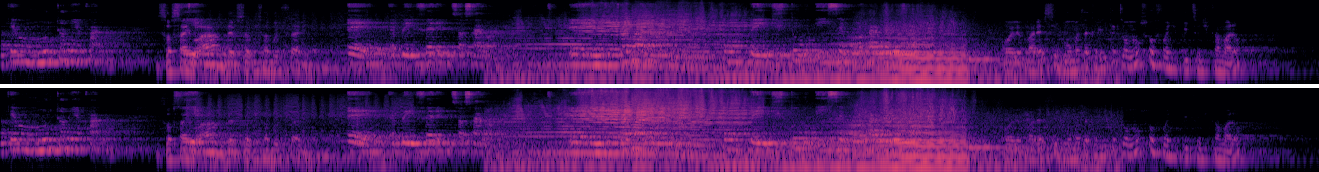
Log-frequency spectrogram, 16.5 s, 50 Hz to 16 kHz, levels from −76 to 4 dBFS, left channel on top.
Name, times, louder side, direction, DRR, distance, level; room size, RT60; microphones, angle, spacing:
voice 1, 0.0-1.8 2.2-2.5 4.3-6.2 6.7-8.6 9.0-11.6, right 1 dB, 15° right, -3 dB, 4.9 m, -38 dB
voice 2, 1.9-4.0 12.5-15.6, left 2 dB, 55° left, 8 dB, 1.0 m, -43 dB
sound 1, 2.3-5.5, right 3 dB, 65° right, 1.5 m, -49 dB
sound 2, 6.0-14.0, right 5 dB, 35° right, 0.6 m, -35 dB
27.5 x 24.0 x 8.8 m, 2.8 s
head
